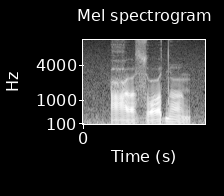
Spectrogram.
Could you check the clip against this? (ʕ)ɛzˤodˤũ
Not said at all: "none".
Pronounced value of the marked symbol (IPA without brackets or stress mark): ʕ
